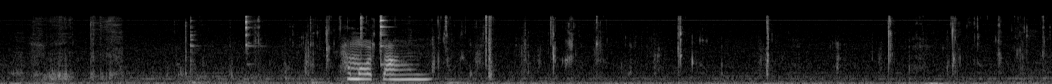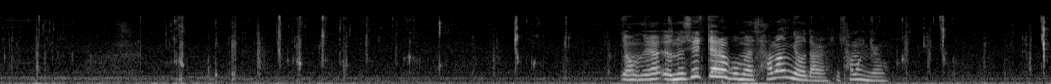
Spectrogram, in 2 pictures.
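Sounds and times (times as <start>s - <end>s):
chewing crunchy kimchi: 4.2s - 11.3s, 11.9s - 16.7s, 19.4s - 21.0s.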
